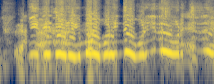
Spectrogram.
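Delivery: high, loud, laughing panic; mock-panicked shrieking at sister, laughing. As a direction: squeal it in laughing alarm.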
